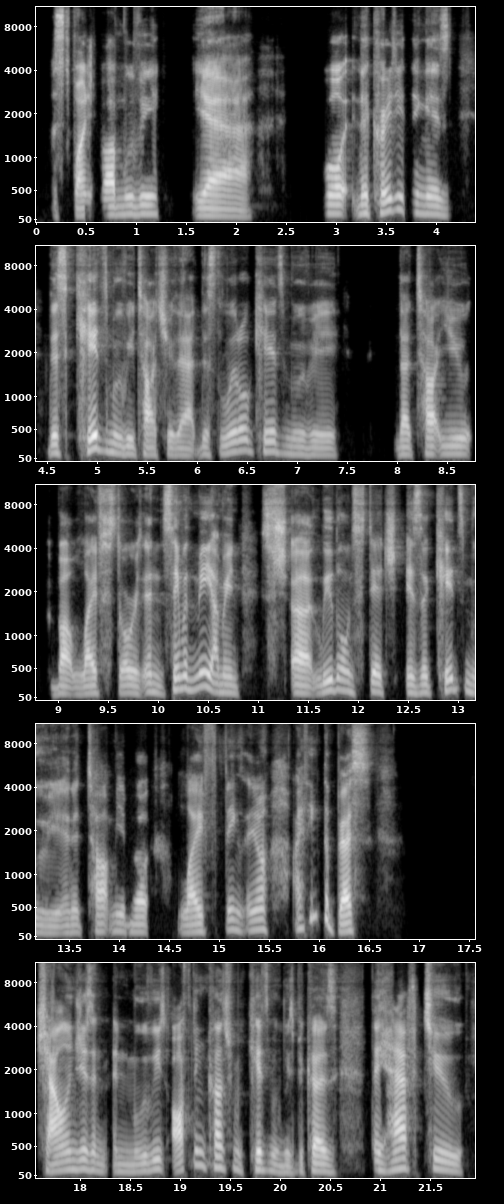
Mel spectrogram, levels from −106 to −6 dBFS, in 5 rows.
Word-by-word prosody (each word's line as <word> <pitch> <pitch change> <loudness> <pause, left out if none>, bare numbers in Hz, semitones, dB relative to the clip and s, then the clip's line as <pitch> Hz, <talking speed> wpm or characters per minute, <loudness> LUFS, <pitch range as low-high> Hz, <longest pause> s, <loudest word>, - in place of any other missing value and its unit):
The - - +1
SpongeBob 115 +3 +4
movie? 130 +1 -3 0.3
Yeah. 105 -4 +4 0.8
Well, 140 0 +4
the 140 +1 0
crazy 180 +9 -1
thing 145 -3 -6
is 125 -4 -1 0.4
this - - +5
kid's 180 -6 +5
movie 125 -5 -6
taught 105 -1 +1
you 105 - -7
that. 100 -2 -4
This 115 -1 -3
little 150 +7 -5
kid's 155 -3 -5
movie 105 -4 -9 0.6
that 110 0 -4
taught 120 0 +1
you 120 0 -7 0.2
about 105 0 0
life 110 +3 0
stories 115 -2 0
and 130 -5 -4
same 170 +1 +5
with 190 -3 -3
me. 210 +5 +4
I - - +2
mean, 125 -3 -2 0.2
Sh - - +6
uh, 120 -2 +5
Lilo& 155 +5 -3
Sitch 130 +1 0
is 125 -1 +1
a 125 - -2
kid's 165 +7 0
movie, 105 -5 -8
and 105 +2 -7
it 115 - -9
taught 125 0 -1
me 130 0 -8
about 115 -1 -4 0.3
life 115 +2 -1
things 150 -3 -7
and 140 - -7
you 150 - -2
know, 155 - -1 0.3
I - - -5
think 340 +2 -9
the - - 0
best 430 - +4 1.1
challenges 140 +3 +4
in 115 -6 -7
in 110 -1 -8
movies 120 +7 -4
often 210 -2 0
comes 170 -4 +1
from 135 -5 -12
kids 135 -2 +1
movies 100 -5 -8
because 110 -5 +1 0.3
they 135 -2 +1
have 145 +6 +4
to, 130 -7 +3
125 Hz, 180 wpm, -24 LUFS, 110-140 Hz, 1.1 s, Sh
